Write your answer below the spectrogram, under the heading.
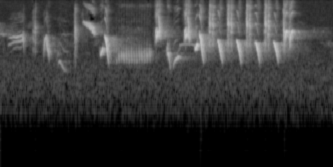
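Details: Nightingale in the morning, singing a varied phrase: scattered high whistles and a rising slur, then a fast, accelerating run of sharp, clicking downstrokes repeated about ten times before stopping abruptly.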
